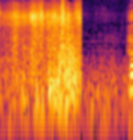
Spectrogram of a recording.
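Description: Storm-at-sea sound effect: a loud rush of noise, like crashing water, that cuts off suddenly just over a second in and leaves a low rumble.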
